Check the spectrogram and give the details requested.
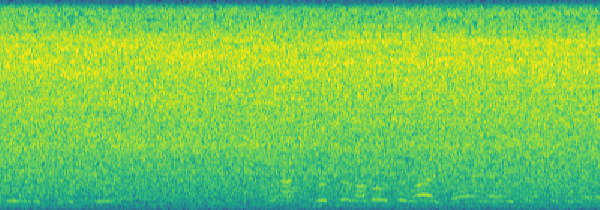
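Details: CNG vehicle with a sudden gas leak: loud, steady high-pitched hiss of pressurised gas escaping from the CNG cylinder, with voices shouting over it.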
